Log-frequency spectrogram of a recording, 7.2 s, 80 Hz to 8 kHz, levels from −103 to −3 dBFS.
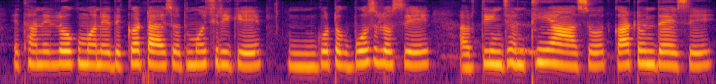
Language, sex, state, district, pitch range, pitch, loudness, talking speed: Halbi, female, Chhattisgarh, Bastar, 225-245 Hz, 235 Hz, -23 LUFS, 165 wpm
